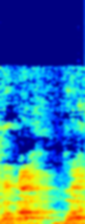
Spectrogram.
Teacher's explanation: वा जो है ये हमारा दंतोष्ठ से उच्चारित किया जाएगा।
